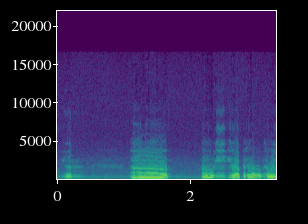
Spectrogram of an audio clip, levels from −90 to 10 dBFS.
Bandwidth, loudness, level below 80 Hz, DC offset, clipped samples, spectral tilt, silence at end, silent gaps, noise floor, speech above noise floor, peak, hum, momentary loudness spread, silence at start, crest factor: 7.4 kHz; -14 LUFS; -48 dBFS; under 0.1%; under 0.1%; -9 dB/octave; 0 s; none; -40 dBFS; 27 dB; 0 dBFS; none; 12 LU; 0.05 s; 14 dB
